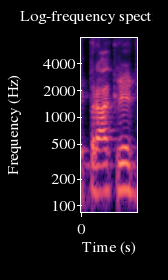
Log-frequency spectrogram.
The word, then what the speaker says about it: Prakrit: I think you can also say Prakrit without messing up the name, right? It's simple. Prakrit. 3 syllables.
